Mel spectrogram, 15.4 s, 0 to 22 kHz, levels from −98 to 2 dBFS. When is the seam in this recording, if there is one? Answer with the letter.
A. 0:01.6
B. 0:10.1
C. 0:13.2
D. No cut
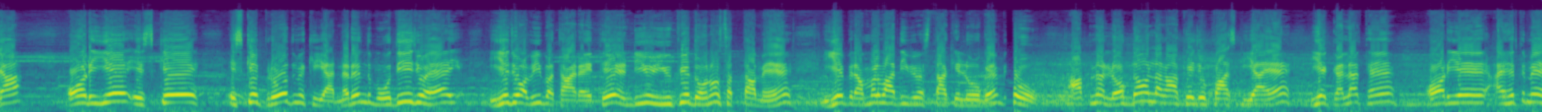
B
